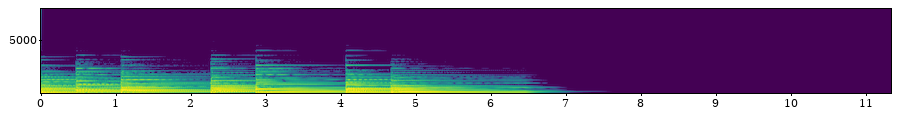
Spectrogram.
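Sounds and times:
piano: 0.0 - 7.0.

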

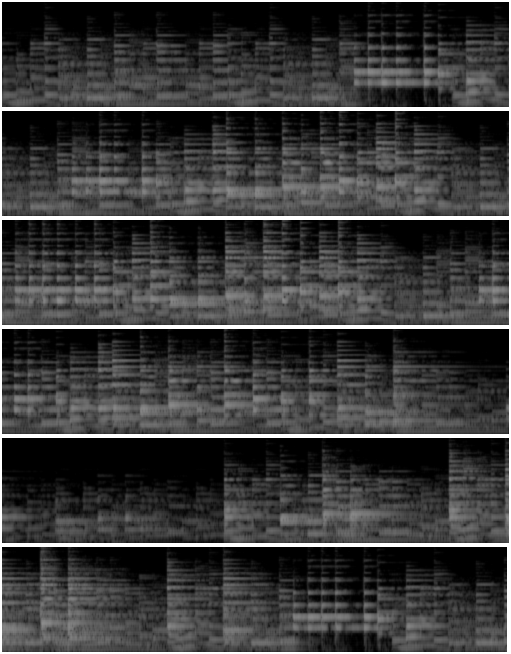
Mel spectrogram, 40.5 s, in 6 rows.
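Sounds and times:
piano duet: 0.0 - 40.5.

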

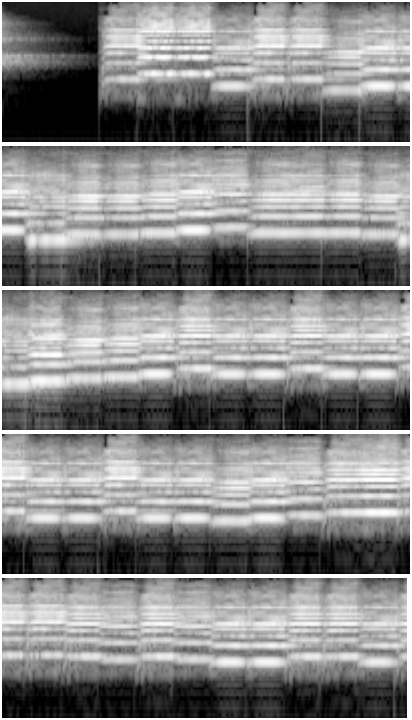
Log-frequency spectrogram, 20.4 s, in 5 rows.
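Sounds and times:
violin duet: 1.0 - 20.3.

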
